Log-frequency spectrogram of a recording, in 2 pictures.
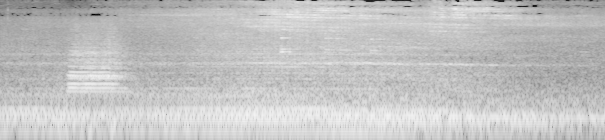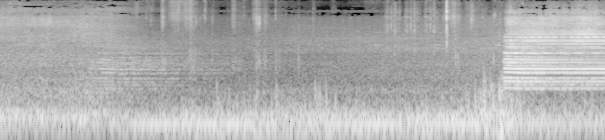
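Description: A locomotive horn blares loudly several times.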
